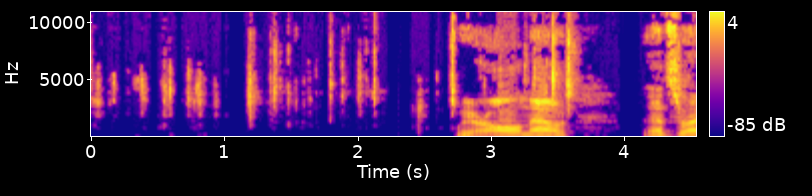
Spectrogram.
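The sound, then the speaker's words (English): Computer keyboard typing during an online search: a quick, uneven run of light plastic clicks and taps, followed by a person speaking. “This is what it sounds like. Phenomenon. That's the sound of googling.”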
